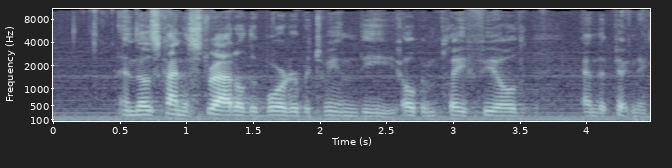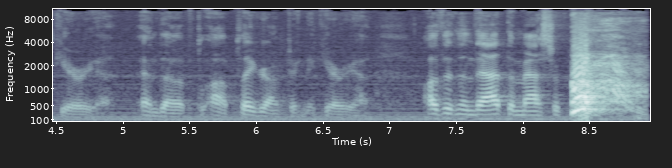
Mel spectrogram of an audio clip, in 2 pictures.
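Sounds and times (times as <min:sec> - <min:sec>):
speech: 0:00.5 - 0:08.9
loud sneeze: 0:08.4 - 0:08.9.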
